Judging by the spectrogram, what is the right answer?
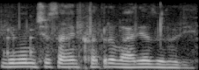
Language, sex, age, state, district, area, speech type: Kashmiri, male, 18-30, Jammu and Kashmir, Pulwama, rural, spontaneous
